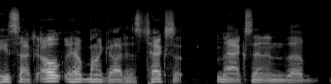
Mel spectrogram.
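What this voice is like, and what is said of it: Usual voice. Nothing is said of it.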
